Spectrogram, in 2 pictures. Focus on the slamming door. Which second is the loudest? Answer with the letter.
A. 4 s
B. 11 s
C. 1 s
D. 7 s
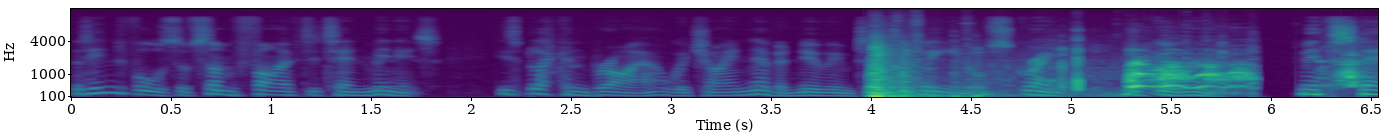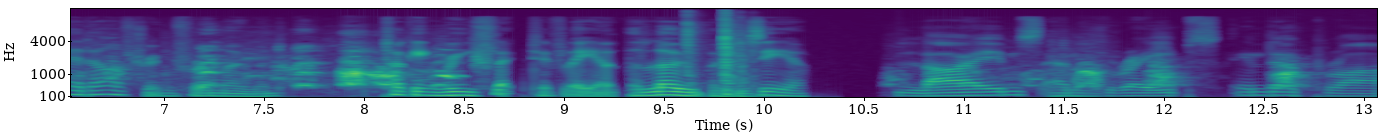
A.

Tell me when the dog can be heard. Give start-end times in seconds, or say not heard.
4.8-8.5, 10.6-12.8.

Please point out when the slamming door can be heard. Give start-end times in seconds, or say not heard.
4.0-4.7, 9.6-10.1.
